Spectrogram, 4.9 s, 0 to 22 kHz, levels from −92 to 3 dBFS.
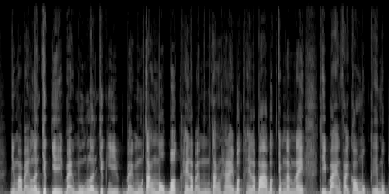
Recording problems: wrong speed and pitch; too fast and too high; 1.5 times normal speed

